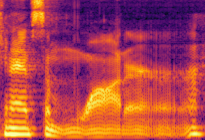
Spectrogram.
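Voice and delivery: put-on very low, hushed American accent. Retelling a mother's story of her daughter asking for water, in an american accent. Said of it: "now they're starting to get an American accent".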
